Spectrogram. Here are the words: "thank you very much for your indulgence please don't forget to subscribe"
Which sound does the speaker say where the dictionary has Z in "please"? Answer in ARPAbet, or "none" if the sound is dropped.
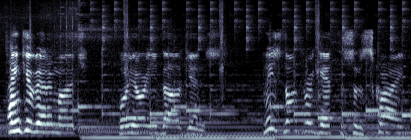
Z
